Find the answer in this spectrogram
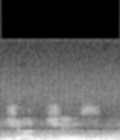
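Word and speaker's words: Jantjes: Now one of the uh things that people may contend is the pronunciation of the word chunches.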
